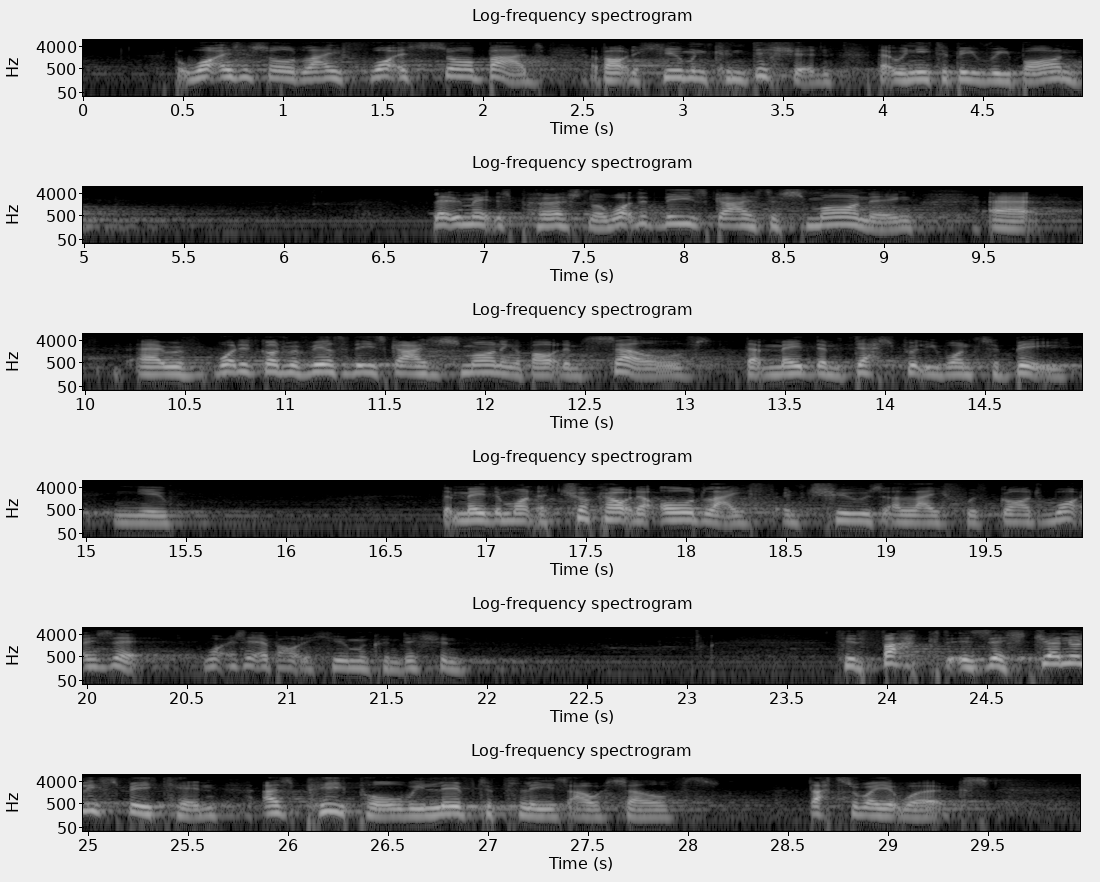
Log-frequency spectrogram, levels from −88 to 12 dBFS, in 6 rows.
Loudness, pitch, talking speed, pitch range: -32 LUFS, 175 Hz, 195 wpm, 145-200 Hz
